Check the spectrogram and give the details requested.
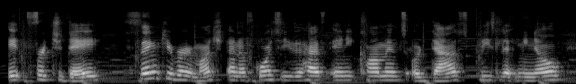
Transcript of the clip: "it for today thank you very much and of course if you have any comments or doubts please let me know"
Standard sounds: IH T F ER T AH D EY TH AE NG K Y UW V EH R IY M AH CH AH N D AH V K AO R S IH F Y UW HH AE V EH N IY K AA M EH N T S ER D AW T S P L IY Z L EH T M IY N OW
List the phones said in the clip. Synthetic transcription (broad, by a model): IH T F ER T AH D EY TH AE NG K Y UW V EH R IY M AH CH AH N AH V K AO R S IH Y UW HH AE V EH N IY K AA M EH N T S ER D AW T S P L IY Z L EH T M IY N OW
